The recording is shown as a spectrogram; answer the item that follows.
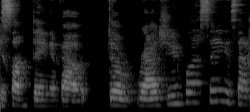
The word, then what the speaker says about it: Reiju: I will say something about the Reiju blessing. Is that how you pronounce it? Reiju, yeah.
